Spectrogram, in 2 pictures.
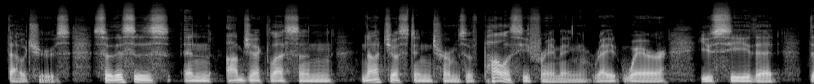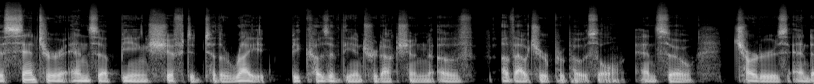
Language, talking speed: English, 145 wpm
